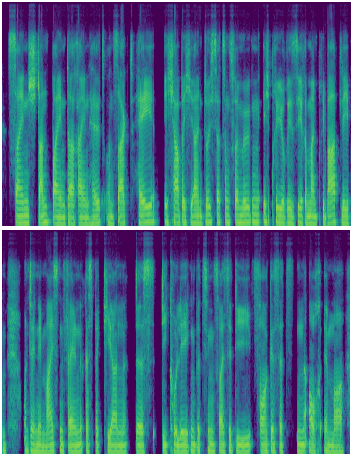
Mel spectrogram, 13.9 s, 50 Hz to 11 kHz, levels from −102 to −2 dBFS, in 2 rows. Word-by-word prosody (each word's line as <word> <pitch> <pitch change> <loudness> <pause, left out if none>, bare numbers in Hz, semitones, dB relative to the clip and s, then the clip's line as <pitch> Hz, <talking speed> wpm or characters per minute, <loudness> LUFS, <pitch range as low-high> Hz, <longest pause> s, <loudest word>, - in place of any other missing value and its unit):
sein 105 0 +2
Standbein 95 -3 +3
da 90 -1 +2
reinhält 90 +3 -1
und 95 -3 -4
sagt: 105 +1 -1
„Hey, 115 +3 +2
ich 120 -4 +1
habe 105 +1 +3
hier 105 0 0
ein 100 -1 0
Durchsetzungsvermögen, 110 0 0
ich 120 -4 -1
priorisiere 105 -1 0
mein 95 -1 +2
Privatleben." 100 +1 0 0.3
Und 95 +2 -1
in 95 -1 +1
den 90 -1 +1
meisten 95 +2 +1
Fällen 90 -1 +1
respektieren 90 -1 -1
das 90 -2 +1 0.2
die - - 0
Kollegen 95 +1 +1
beziehungsweise 95 -1 -1
die 95 0 0
Vorgesetzten 95 0 -2
auch 95 -1 0
immer. 85 -4 -1
100 Hz, 130 wpm, -22 LUFS, 95-105 Hz, 0.3 s, Standbein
